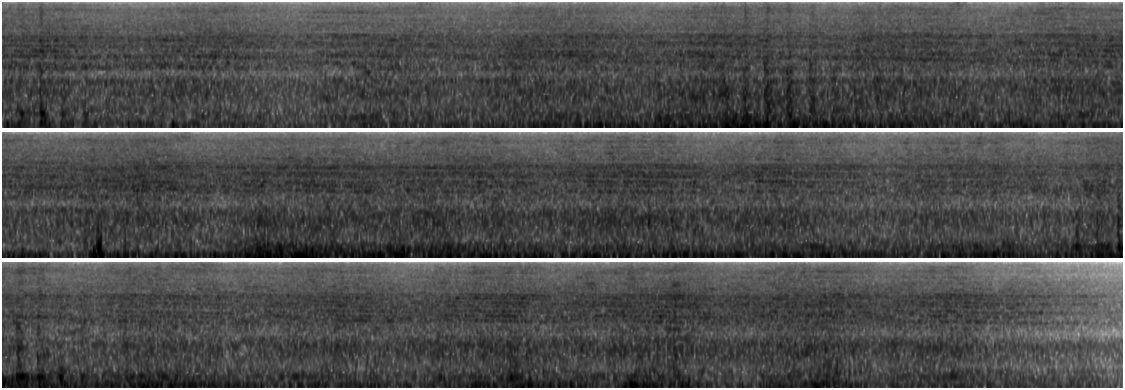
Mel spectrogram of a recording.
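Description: Loaded container flatcars of a freight train rolling past: a steady rush of steel wheels on rail with clattering over the rail joints. It fades off near the end as the last wagon goes by.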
